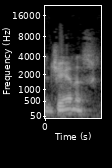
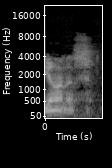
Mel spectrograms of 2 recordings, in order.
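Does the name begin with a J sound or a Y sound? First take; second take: J sound; Y sound. First: The name begins with a J sound. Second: The name begins with a Y sound. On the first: "in the game version, they kept saying the Janus group" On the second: "in the Latin alphabet, the J is replaced with an I"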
